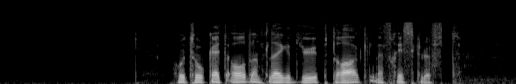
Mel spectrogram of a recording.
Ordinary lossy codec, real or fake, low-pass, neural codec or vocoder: none; fake; 7.2 kHz; codec, 16 kHz, 16 kbps, FreqCodec, larger model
